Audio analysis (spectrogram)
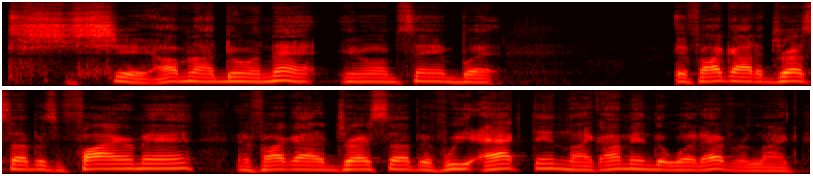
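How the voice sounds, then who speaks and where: A man's voice: fairly high pitch, a little fast, a little mellow, no room sound, clean studio sound. A man in his twenties from Los Angeles, a rapper guest talking in slangy, earnest speech full of fillers. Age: 20s. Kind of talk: casual interview.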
